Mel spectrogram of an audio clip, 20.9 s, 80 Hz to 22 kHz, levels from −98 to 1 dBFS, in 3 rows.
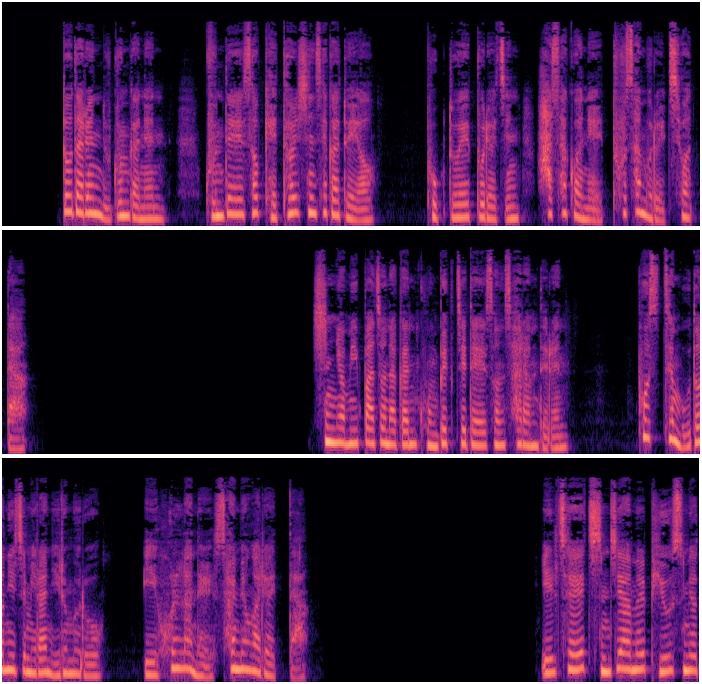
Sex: female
